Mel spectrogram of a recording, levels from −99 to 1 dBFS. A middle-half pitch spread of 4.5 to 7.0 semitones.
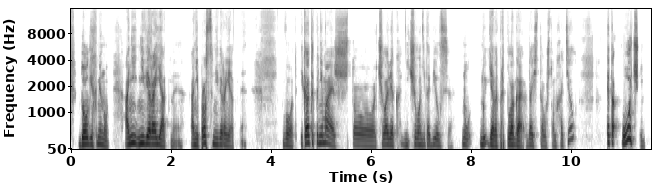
No: average, 3.5 semitones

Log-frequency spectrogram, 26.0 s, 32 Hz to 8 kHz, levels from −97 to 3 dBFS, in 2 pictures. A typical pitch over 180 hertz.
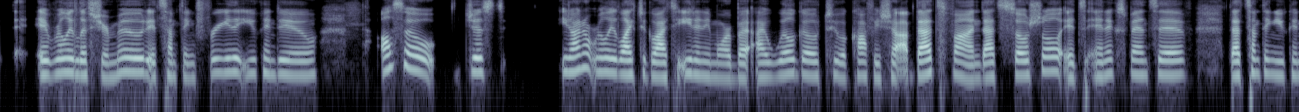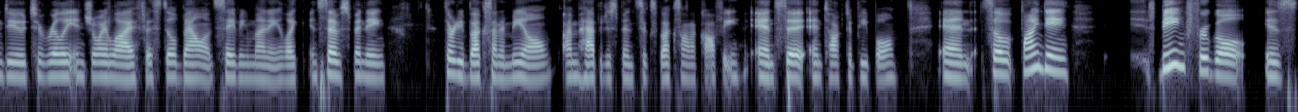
Yes: high, 190 Hz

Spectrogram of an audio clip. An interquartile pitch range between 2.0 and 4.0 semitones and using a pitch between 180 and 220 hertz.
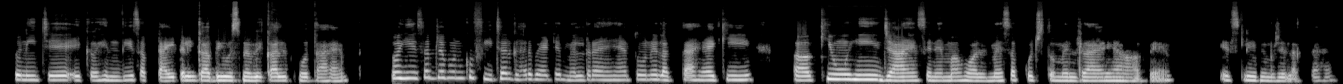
Yes: average, 3.1 semitones; high, 190 Hz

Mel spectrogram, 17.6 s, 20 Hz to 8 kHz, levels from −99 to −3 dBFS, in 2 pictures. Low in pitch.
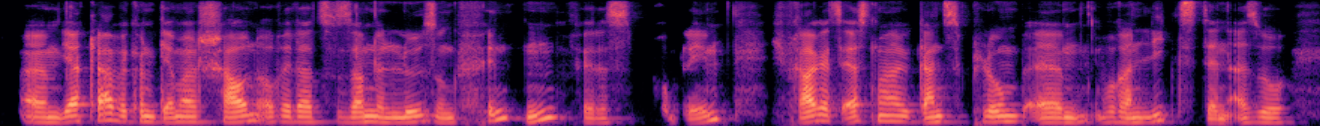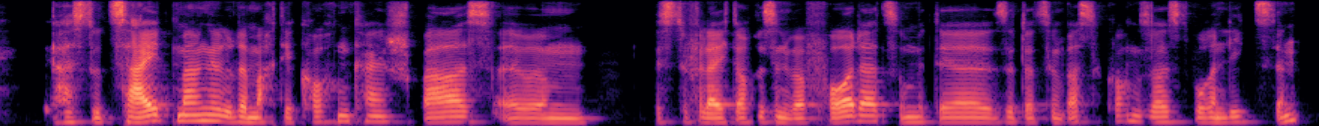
Yes: low, 120 Hz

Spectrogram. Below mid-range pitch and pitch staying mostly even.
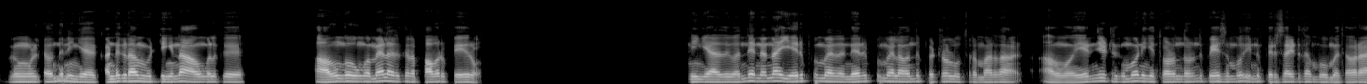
Yes: low, 125 Hz; narrow, 2.1 semitones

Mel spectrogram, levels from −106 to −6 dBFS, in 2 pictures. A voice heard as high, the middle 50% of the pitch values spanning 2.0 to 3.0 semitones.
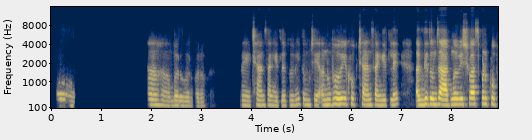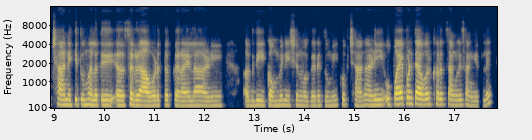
No: medium, 175 Hz; average, 2.7 semitones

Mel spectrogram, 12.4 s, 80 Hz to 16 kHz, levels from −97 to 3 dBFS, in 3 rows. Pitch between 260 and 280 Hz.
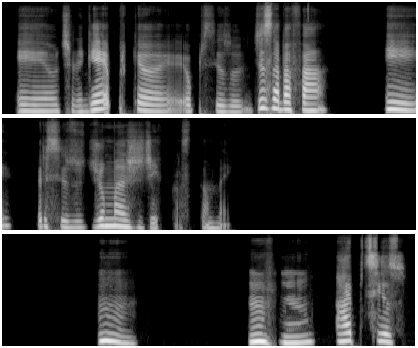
No: high, 210 Hz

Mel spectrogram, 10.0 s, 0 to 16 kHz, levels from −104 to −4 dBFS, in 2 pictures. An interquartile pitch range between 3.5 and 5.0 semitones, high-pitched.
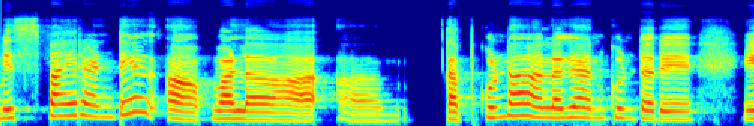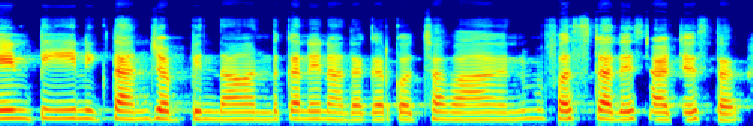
No: average, 3.1 semitones; high, 225 Hz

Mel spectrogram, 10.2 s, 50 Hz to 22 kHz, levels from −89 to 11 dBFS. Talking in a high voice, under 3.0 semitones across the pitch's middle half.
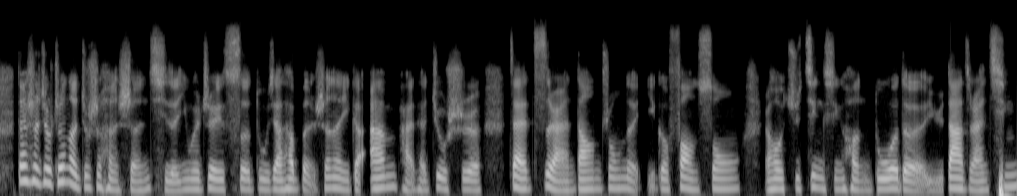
No: medium, 165 Hz; narrow, 2.4 semitones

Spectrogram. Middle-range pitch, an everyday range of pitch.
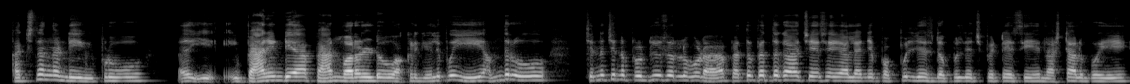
Yes: medium, 165 Hz; average, 3.4 semitones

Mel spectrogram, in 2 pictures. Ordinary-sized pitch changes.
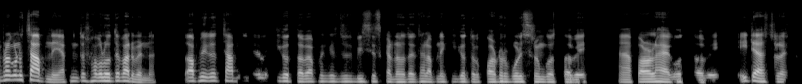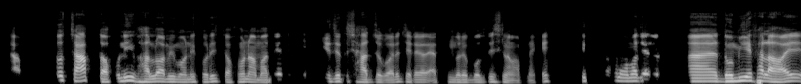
Yes: average, 4.8 semitones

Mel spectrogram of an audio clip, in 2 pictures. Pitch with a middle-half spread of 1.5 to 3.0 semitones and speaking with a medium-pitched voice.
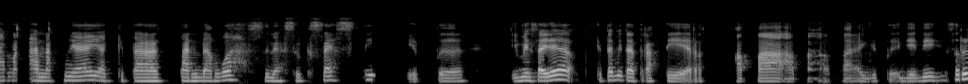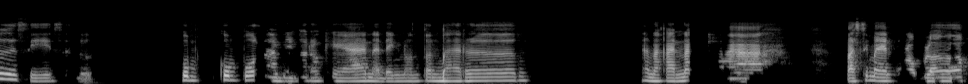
Yes: average, 2.7 semitones; medium, 165 Hz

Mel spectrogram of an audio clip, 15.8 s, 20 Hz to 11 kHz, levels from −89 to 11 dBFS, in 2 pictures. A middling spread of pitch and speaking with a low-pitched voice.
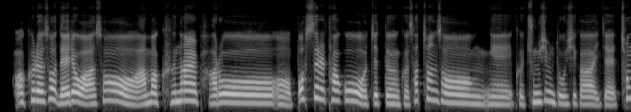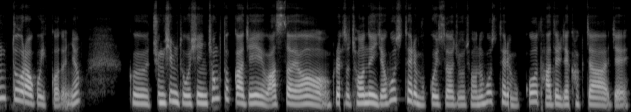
No: average, 4.7 semitones; high, 200 Hz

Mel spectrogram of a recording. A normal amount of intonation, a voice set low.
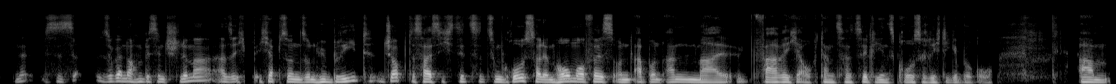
Yes: average, 3.1 semitones; low, 115 Hz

